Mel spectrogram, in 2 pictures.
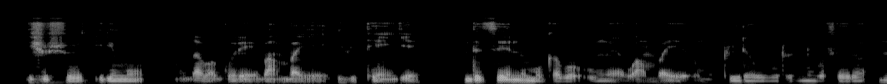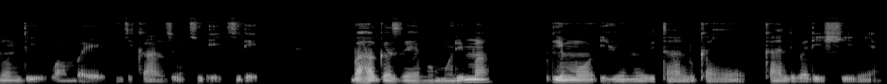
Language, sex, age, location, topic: Kinyarwanda, male, 18-24, Kigali, health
